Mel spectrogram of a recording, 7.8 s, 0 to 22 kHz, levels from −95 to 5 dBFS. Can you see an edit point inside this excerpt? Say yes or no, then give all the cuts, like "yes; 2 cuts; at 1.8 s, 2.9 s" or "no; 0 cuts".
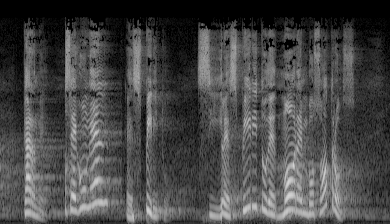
yes; 4 cuts; at 1.3 s, 2.4 s, 4.4 s, 5.5 s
